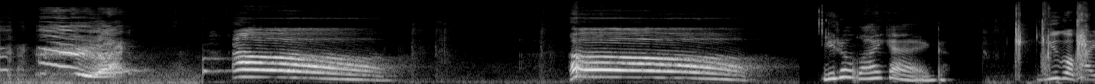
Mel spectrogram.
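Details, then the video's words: Pet dog making strange, unusual noises indoors: drawn-out wailing moans that start high and slide downward, two sustained ones of about two seconds each, followed by shorter broken yelps and groans, with a person speaking nearby. "The dog made strange noises"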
